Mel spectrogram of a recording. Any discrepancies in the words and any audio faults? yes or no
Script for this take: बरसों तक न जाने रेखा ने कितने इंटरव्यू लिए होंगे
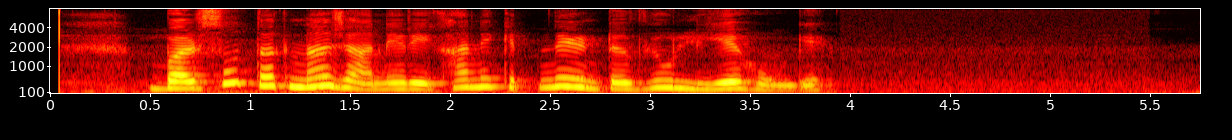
no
